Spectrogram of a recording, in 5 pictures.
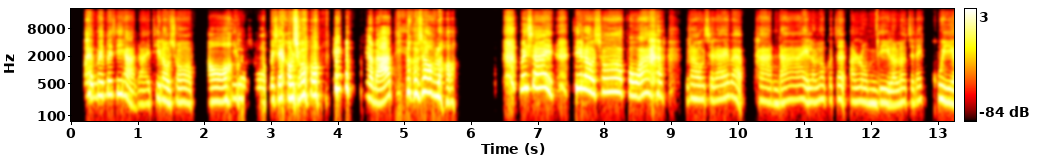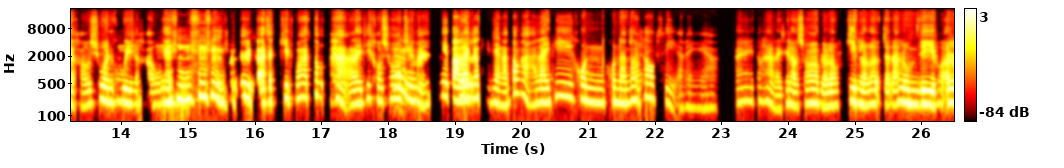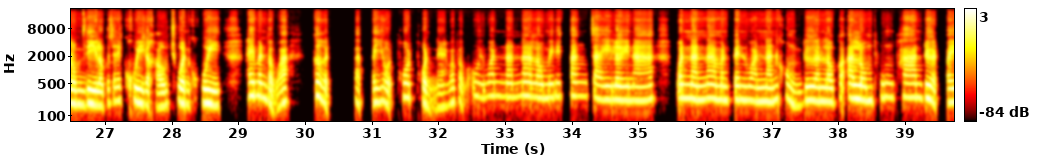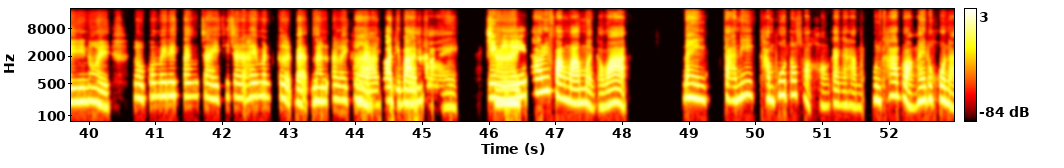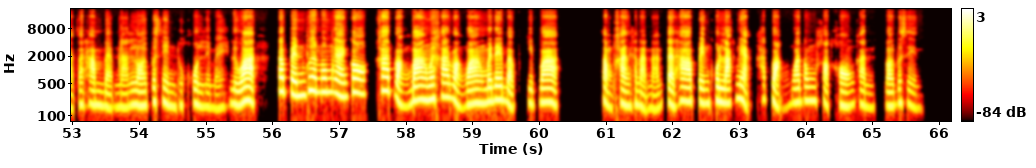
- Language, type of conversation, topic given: Thai, podcast, คำพูดที่สอดคล้องกับการกระทำสำคัญแค่ไหนสำหรับคุณ?
- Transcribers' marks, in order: chuckle; laughing while speaking: "เขาชอบ"; laugh; laughing while speaking: "ที่เราชอบเหรอ ?"; laughing while speaking: "ว่า"; laughing while speaking: "อื้อฮือ"; "ใช่" said as "ไอ่"; "นมา" said as "ไหม๊"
